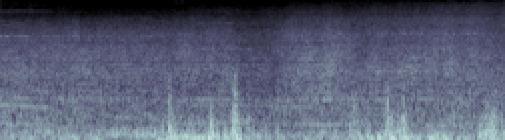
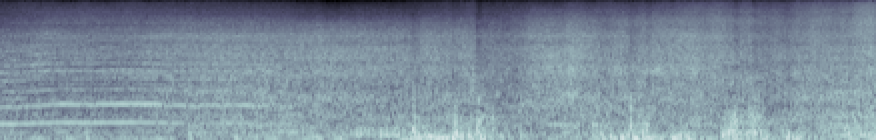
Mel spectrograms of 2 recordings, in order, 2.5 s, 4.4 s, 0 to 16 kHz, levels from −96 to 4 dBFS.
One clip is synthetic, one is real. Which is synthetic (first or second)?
second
